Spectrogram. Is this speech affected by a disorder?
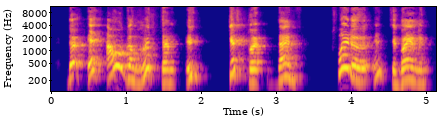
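Yes: profound deafness, bilateral, from spinal meningitis; cannot hear words spoken.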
